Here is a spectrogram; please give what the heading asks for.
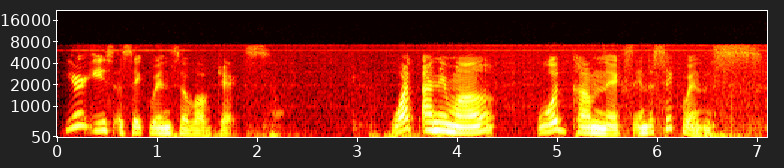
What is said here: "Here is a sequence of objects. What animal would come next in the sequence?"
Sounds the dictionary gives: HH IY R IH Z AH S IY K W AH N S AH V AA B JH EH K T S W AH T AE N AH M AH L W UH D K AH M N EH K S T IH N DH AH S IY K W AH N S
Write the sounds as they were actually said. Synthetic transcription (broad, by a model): HH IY R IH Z AH S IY K W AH N S AH V AA B JH EH K T S W AH T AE N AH M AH L W UH D K AH M N EH K S T IH N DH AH S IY K W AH N S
